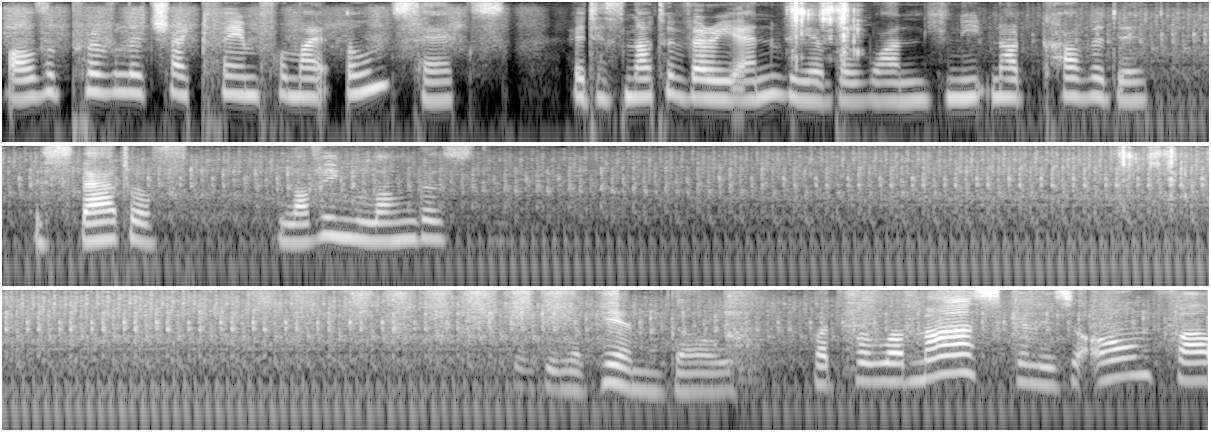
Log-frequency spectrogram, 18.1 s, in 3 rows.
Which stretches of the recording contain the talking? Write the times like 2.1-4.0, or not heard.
0.0-8.3, 14.6-18.0.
